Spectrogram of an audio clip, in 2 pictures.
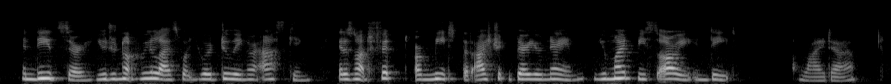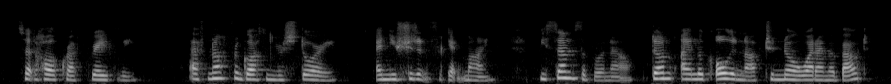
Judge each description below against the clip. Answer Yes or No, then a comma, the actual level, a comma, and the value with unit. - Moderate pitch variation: Yes, average, 3.0 semitones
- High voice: Yes, high, 235 Hz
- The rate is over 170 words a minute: Yes, average, 190 wpm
